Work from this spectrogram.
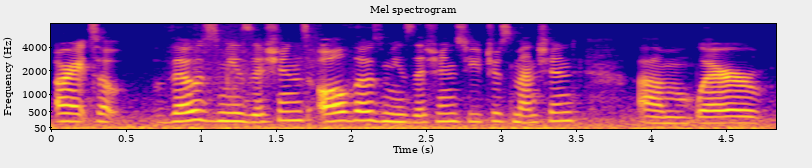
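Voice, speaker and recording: A woman's voice: a little high, steady tone, measured pace, fairly bright tone, a little hiss or hum, low-quality recording. An actress playing a cheerful woman friend who knows her music, talking in a breezy, chatty way that laughs easily, in an audio drama.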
